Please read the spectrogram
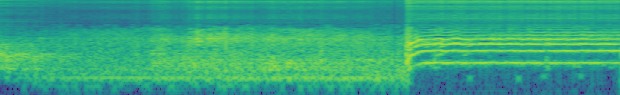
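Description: Old live recording of Quranic recitation: for about four seconds there is a pause filled with crowd murmur over hiss and a low hum, then about four seconds in the male reciter comes back in on one long, steady, melismatic held note.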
